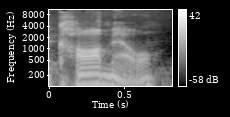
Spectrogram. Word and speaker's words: caramel: damn who say caramel caramel do calm how do you okay I'm pretty sure it's Americans but like how does it turn into Carmel where's the second ago caramel no I say cargamel where did the G come from there's no G what back door abandon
